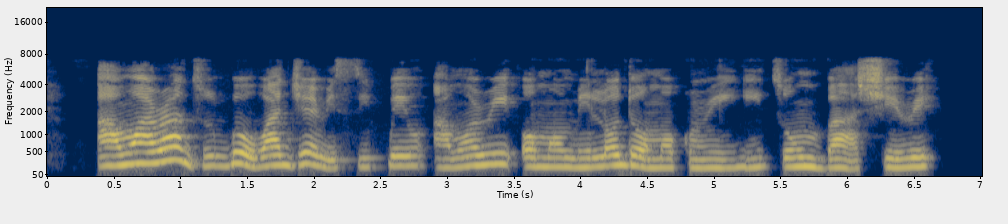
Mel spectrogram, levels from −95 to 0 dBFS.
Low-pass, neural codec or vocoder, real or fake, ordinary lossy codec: 7.2 kHz; none; real; none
